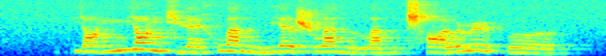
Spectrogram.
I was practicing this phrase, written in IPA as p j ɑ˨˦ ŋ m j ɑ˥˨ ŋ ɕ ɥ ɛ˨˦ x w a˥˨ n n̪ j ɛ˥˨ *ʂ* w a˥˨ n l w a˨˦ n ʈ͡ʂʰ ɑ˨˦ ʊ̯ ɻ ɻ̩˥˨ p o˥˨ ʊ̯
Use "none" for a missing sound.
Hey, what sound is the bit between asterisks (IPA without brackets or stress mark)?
ʂ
